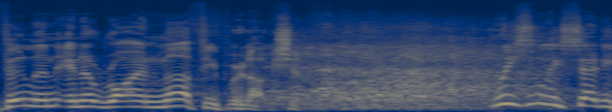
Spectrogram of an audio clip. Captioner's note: audience laughs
